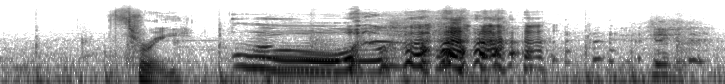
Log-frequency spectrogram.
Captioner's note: chuckling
